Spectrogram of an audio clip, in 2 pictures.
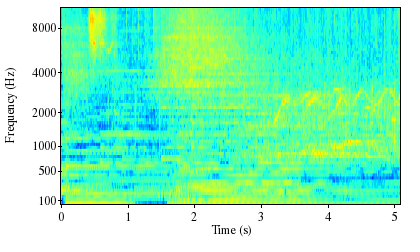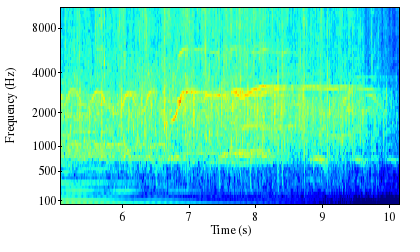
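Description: The band's last chord on acoustic guitars and fiddle rings out and fades as a studio audience breaks into applause, with cheering and wavering whistles through the middle. The applause thins near the end and then cuts off.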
